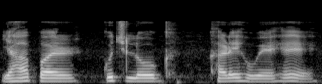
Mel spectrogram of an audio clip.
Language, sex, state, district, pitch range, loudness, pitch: Hindi, male, Arunachal Pradesh, Lower Dibang Valley, 145-155 Hz, -16 LUFS, 150 Hz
